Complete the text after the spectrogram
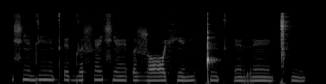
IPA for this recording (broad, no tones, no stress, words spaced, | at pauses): ɕĩdjĩ tʼedəɬẽ ɕẽːʔəɮɔː xʲẽŋəǃĩ t͡sʼẽrẽːǀʰĩ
